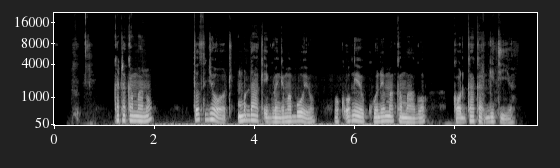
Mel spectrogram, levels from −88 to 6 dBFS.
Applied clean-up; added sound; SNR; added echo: neural mask model Resemble Enhance denoiser.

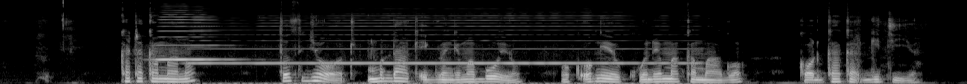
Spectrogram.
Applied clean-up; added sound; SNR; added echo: none; Harmonica; 8 dB; none.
